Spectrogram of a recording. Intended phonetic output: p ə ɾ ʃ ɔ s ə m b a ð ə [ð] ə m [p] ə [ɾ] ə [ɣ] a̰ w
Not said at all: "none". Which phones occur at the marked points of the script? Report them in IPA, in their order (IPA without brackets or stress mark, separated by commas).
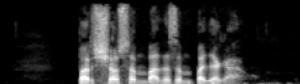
z, p, ʎ, ɣ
